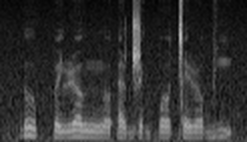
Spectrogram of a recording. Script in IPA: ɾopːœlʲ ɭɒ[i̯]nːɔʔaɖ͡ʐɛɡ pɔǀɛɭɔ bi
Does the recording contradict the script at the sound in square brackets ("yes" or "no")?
yes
